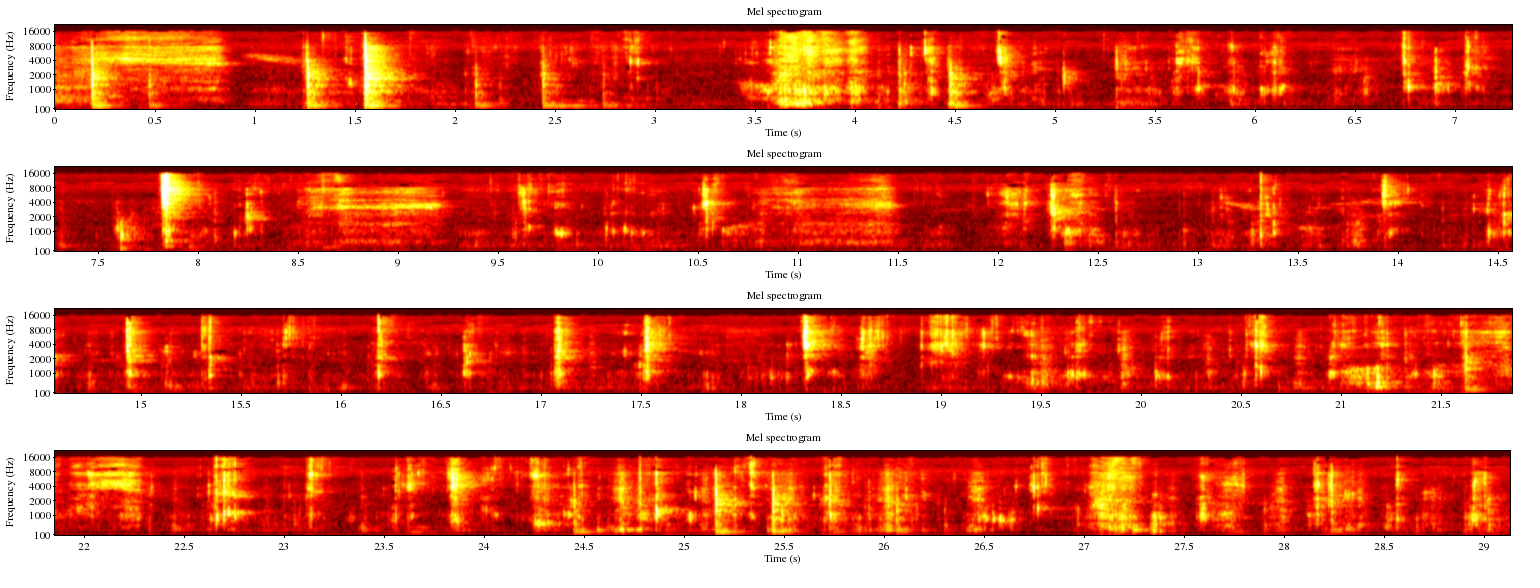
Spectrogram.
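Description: Close-miked chewing and biting of a mouthful of rice with fried chicken liver and dal eaten by hand, with many short, irregular clicks and smacks.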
